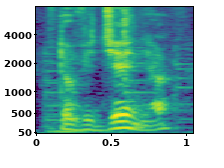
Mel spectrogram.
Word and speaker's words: doviđenja: Le D avec la petite barre se prononce comme un DJ, comme dans djellaba ou un jeans. Et l'exemple, c'est doviđenja, qui veut dire au revoir.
